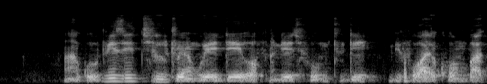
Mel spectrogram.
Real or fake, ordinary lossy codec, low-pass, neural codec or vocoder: fake; none; none; vocoder, 22.05 kHz, 80 mel bands, HiFi-GAN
